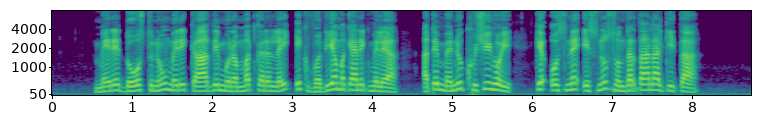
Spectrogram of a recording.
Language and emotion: Punjabi, happy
